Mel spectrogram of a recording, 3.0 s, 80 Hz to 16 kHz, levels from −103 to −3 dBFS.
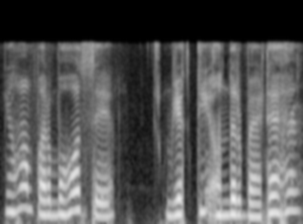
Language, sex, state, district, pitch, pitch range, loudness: Hindi, female, Himachal Pradesh, Shimla, 245 Hz, 235-285 Hz, -18 LUFS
